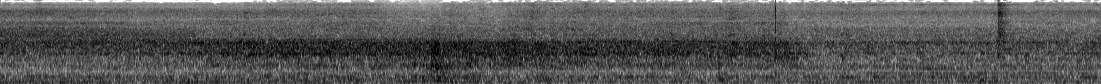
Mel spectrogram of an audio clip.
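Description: Ride noise inside a moving Siemens passenger coach: the steady rumble of wheels running on rail, with two faint clicks about eight and ten seconds in.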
